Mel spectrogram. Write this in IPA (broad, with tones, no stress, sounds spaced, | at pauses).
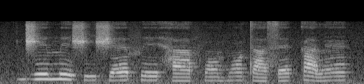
d͡ʒ e˦ m e˦˨ ʃ i˨ ʃ ɛ˨˦ f e˧ h a˨ f ɔ̃˨ b ɔ̃˧ t a˨ s ɛ˨˦ k a˦˨ l ɛ̃˧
